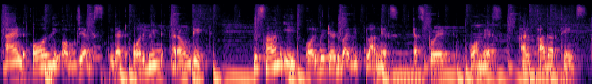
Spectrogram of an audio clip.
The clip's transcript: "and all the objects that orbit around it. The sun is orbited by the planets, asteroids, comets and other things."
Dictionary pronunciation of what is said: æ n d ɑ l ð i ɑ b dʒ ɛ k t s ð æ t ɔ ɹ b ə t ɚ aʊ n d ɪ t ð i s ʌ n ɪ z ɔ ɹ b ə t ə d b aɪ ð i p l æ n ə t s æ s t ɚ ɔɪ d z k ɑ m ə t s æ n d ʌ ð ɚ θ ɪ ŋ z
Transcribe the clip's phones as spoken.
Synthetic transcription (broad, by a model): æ n d ɑ l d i ɑ b dʒ ɛ k t s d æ t ɔ ɹ b ə t ɚ aʊ n d ɪ t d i s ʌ n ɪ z ɔ ɹ b ə t ə d b aɪ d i p l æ n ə t s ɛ s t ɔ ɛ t k ɑ m ə t s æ n d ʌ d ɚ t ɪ ŋ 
